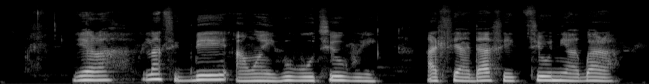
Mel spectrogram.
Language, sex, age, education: Yoruba, female, 15-29, tertiary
